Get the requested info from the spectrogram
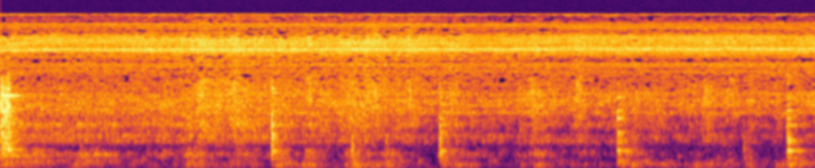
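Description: Chopped beef innards simmering and sizzling in a wok with calamansi juice just added, with a clink at the start and a few scattered taps and scrapes of a utensil as the mixture is stirred.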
